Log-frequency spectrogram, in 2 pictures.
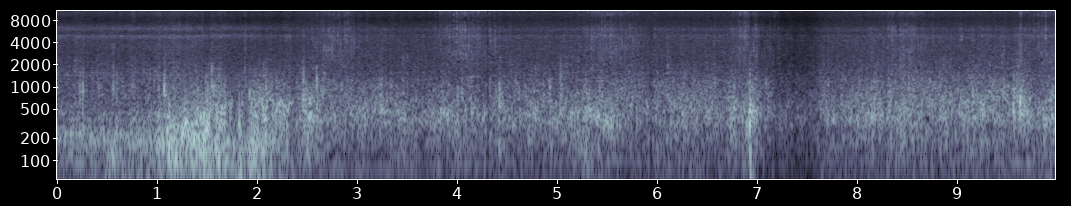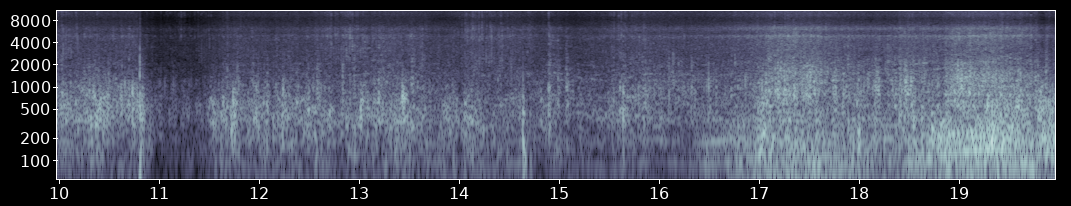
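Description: Stones rattle and knock under a vehicle's tyres.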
